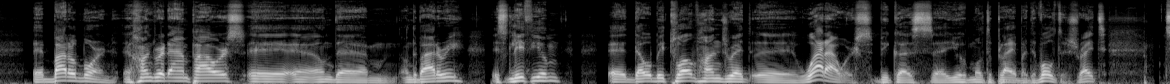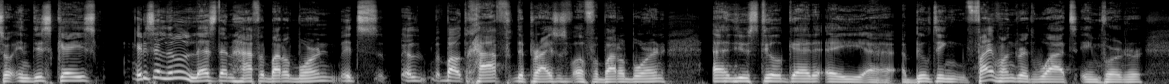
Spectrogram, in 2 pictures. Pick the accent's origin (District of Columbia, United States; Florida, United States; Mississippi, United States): Florida, United States; also born or lived in Caribbean; Anything below 40, it's really cold to me. I'm from Florida. I was born in an island in the Caribbean, so you can understand.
